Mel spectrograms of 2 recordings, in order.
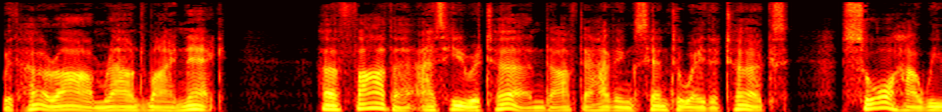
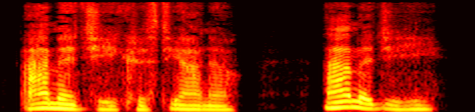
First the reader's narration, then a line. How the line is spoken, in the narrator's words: she, sighing, her eyes still wet with tears, said again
